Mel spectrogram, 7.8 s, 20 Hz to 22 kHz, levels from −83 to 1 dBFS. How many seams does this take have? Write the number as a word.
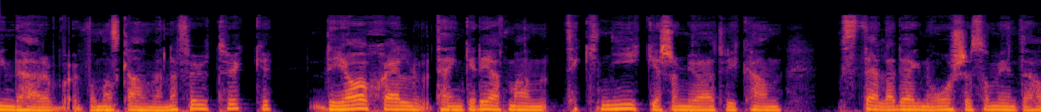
two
